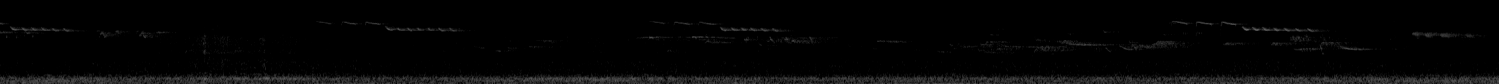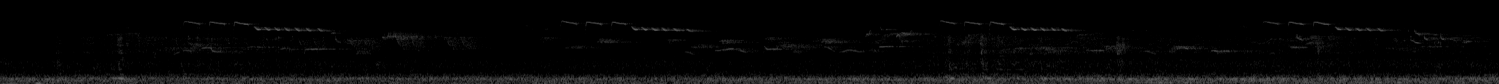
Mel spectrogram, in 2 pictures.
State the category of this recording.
Soundscapes > Nature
